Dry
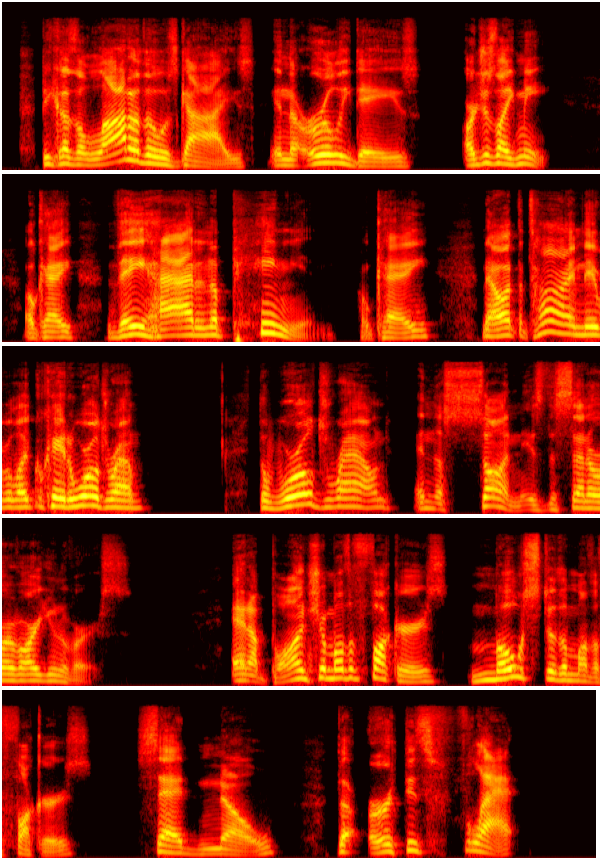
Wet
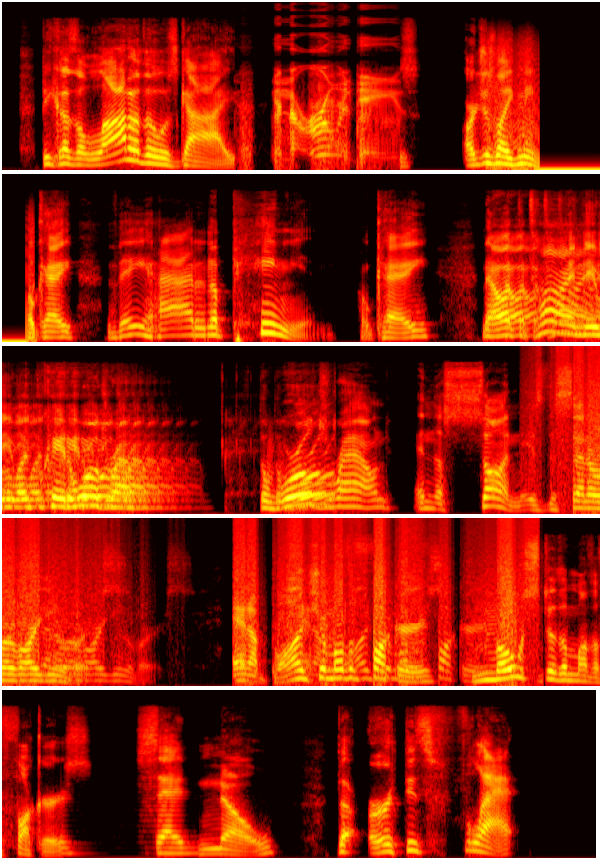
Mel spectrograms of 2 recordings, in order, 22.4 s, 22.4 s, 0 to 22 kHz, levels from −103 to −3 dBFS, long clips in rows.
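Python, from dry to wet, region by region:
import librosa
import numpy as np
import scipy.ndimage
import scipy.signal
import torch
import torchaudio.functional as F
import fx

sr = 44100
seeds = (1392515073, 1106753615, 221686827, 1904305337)

y = fx.chain(x, sr, fx.transient(attack_db=11, sustain_db=4),
    fx.highpass_res(hz=1400.0, q=2.0),
    fx.resample_linear(factor=8), at=(1.75, 3.0))
y = fx.chain(y, sr, fx.delta_hold(step_db=-35.0),
    fx.lowpass(hz=7900.0, slope=24),
    fx.low_shelf(hz=430.0, db=8.5), at=(3.64, 4.75))
y = fx.chain(y, sr, fx.lowpass(hz=1400.0, slope=6),
    fx.level_steps(step_db=12), at=(5.35, 6.04))
y = fx.chain(y, sr, fx.peak_eq(hz=5600.0, db=-14.5, octaves=0.22),
    fx.echo_feedback(ms=107, feedback_pct=40, wet_db=-6.5),
    fx.sustainer(db_per_s=110.0), at=(8.16, 11.48))
y = fx.chain(y, sr, fx.block_float(bits=3),
    fx.echo_single(ms=488, db=-13.0), at=(12.86, 17.52))
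y = fx.chain(y, sr, fx.robotise(hz=129.0),
    fx.hum_notches(base_hz=60, count=6),
    fx.band_squash(depth_pct=40), at=(18.39, 19.43))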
